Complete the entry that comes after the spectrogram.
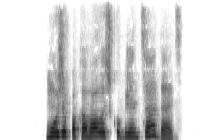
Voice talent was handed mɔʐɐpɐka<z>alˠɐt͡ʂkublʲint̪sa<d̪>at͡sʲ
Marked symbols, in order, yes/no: no, yes

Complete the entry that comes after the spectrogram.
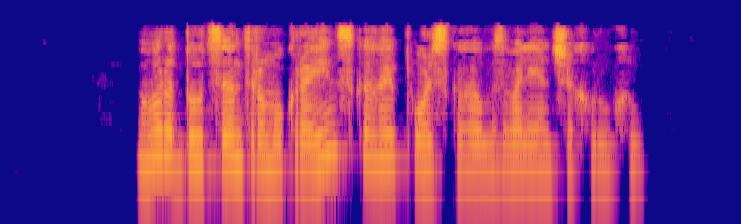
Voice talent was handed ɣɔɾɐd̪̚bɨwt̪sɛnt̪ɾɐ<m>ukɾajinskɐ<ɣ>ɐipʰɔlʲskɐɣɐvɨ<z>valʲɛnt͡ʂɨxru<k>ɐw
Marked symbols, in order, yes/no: yes, yes, yes, no

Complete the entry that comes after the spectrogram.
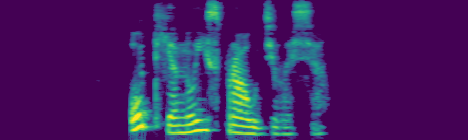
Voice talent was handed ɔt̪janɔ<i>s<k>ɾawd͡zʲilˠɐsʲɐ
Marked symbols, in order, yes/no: yes, no

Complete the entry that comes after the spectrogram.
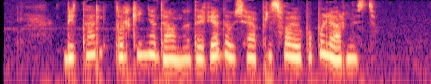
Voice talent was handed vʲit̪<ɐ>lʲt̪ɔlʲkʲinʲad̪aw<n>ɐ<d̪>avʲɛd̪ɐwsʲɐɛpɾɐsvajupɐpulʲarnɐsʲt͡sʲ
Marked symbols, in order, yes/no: no, yes, yes

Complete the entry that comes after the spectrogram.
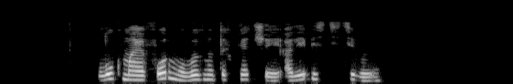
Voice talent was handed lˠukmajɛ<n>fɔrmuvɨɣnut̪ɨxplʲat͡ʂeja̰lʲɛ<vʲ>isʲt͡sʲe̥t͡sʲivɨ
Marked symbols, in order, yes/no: no, no

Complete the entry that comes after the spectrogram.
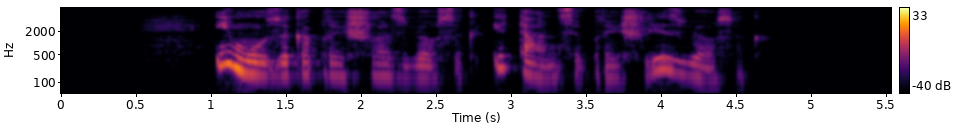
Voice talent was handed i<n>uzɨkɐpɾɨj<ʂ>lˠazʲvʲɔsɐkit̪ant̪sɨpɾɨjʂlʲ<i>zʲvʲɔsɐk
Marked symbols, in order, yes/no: no, yes, yes

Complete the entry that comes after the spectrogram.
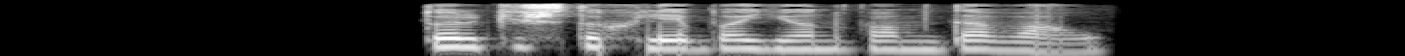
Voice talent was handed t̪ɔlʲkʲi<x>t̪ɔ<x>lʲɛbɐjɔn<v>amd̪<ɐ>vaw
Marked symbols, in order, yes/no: no, yes, yes, no

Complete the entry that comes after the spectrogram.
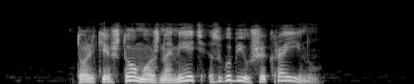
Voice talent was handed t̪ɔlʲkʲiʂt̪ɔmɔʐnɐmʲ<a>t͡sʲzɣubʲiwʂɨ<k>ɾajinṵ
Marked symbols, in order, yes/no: no, yes

